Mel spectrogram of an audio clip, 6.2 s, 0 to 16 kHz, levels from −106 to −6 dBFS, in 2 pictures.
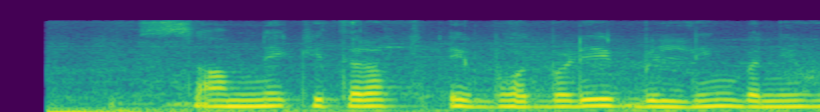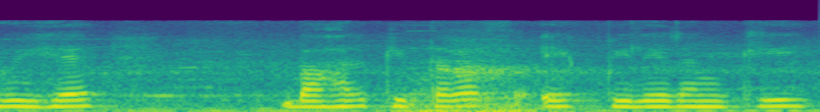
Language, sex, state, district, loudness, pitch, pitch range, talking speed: Hindi, female, Chhattisgarh, Raipur, -14 LUFS, 195 Hz, 190-205 Hz, 165 wpm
